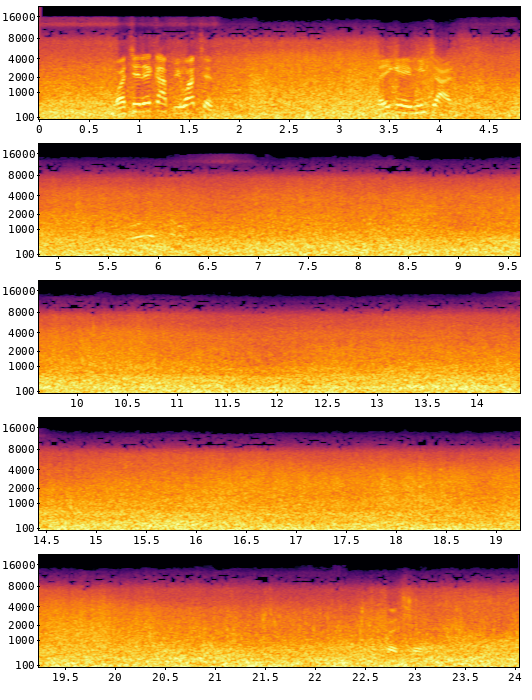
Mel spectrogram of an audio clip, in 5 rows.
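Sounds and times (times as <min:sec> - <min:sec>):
ocean surf breaking: 0:00.0 - 0:24.0
wash running over sand: 0:00.0 - 0:24.0
wind buffeting microphone: 0:00.0 - 0:24.0.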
